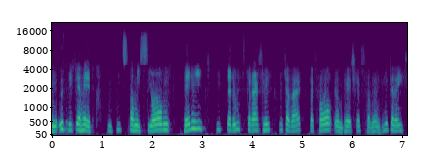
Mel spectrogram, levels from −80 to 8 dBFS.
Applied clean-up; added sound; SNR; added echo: neural mask model DeepFilterNet 3.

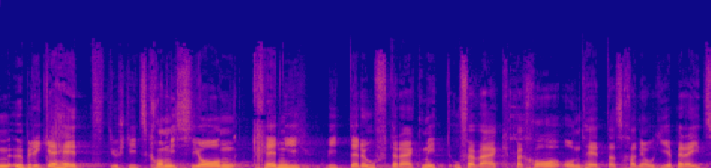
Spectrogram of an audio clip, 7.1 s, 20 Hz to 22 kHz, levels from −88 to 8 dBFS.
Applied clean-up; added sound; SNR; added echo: none; none; none; none.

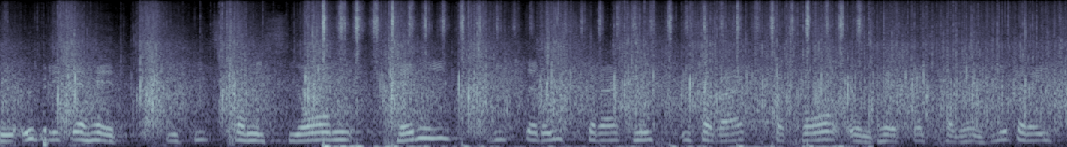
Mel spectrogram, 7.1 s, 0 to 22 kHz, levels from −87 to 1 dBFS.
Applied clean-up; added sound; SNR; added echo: none; Applause + Rattle (instrument); -4 dB; none.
